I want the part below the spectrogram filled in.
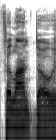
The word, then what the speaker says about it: Philando: How do you pronounce his name? Is Philando? – Philando is Castile.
